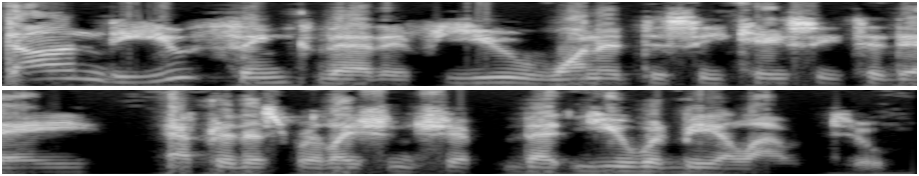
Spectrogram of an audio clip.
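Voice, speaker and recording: A man's voice: medium pitch, expressive, moderate pace, bright, forceful tone, husky, no echo, rough recording. A man hosting an interview and asking brief, plain questions. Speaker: interviewer and host.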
